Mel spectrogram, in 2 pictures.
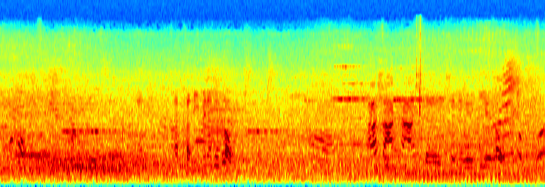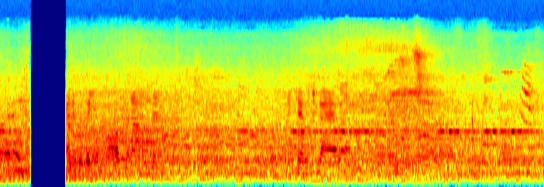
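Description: A baby monkey squeaks and squeals nearby.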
